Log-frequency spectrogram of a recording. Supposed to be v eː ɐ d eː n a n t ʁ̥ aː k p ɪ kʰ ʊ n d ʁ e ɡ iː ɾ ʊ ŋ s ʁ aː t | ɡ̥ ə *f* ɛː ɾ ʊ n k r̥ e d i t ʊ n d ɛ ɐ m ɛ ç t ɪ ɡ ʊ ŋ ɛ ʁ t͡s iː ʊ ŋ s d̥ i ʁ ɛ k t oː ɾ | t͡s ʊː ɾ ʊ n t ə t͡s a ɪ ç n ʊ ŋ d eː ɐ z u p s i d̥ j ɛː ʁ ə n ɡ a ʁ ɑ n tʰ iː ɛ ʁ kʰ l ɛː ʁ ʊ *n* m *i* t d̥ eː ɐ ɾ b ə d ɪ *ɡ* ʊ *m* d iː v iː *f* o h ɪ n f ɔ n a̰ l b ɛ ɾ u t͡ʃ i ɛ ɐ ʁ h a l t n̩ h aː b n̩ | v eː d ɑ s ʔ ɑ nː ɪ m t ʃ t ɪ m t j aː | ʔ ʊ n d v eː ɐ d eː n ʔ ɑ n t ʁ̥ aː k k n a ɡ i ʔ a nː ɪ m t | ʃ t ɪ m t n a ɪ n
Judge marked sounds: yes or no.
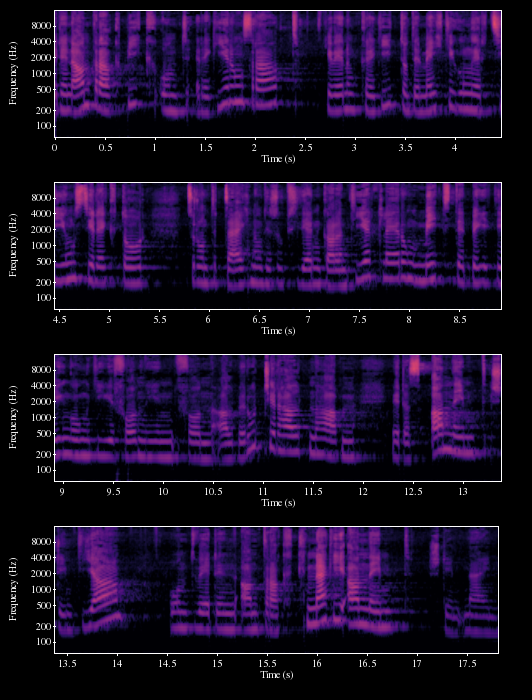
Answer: no, no, no, no, no, yes

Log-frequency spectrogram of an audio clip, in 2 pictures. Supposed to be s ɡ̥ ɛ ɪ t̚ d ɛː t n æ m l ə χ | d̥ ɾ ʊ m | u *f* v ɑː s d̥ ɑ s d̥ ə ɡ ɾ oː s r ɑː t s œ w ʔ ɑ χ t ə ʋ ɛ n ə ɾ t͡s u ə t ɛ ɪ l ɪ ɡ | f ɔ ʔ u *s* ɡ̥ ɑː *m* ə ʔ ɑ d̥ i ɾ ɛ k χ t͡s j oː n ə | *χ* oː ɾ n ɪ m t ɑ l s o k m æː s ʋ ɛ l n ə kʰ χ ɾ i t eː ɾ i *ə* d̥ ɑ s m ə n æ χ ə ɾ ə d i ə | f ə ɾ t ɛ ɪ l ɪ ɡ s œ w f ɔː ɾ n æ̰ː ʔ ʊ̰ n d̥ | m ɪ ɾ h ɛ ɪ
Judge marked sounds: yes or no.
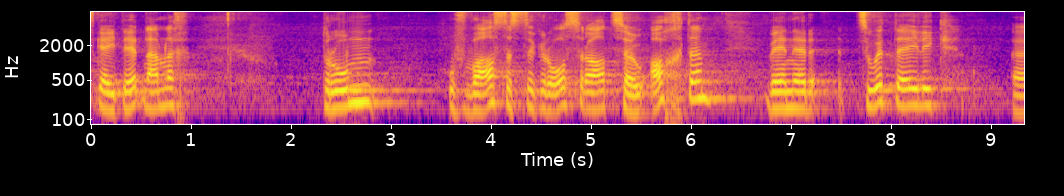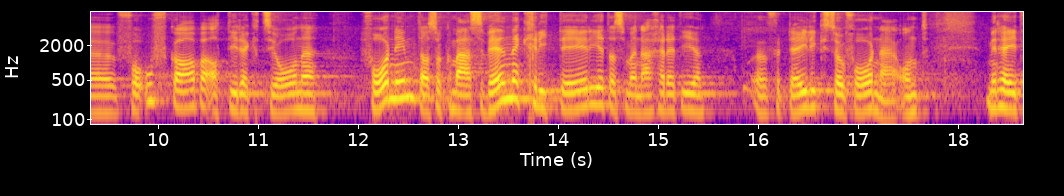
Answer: yes, no, no, no, yes

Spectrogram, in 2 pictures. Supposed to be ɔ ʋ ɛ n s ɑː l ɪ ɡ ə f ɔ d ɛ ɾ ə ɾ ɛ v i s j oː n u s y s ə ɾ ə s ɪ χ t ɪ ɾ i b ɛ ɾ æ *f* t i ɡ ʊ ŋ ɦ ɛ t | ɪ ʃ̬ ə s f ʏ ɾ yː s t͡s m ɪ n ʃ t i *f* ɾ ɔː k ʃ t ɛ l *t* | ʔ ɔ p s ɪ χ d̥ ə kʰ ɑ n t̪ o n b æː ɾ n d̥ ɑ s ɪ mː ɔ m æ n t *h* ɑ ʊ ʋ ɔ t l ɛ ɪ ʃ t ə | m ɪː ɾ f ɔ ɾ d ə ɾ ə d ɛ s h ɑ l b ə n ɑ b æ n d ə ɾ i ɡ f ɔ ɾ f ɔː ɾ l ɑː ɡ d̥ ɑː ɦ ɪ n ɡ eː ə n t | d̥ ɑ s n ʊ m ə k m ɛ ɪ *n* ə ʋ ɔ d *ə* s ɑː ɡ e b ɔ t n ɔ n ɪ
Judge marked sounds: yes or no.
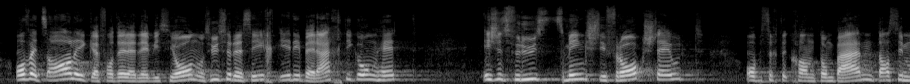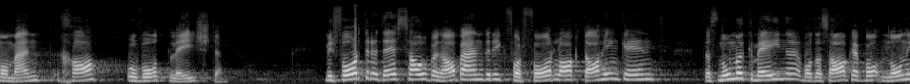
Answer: no, yes, yes, no, yes, no

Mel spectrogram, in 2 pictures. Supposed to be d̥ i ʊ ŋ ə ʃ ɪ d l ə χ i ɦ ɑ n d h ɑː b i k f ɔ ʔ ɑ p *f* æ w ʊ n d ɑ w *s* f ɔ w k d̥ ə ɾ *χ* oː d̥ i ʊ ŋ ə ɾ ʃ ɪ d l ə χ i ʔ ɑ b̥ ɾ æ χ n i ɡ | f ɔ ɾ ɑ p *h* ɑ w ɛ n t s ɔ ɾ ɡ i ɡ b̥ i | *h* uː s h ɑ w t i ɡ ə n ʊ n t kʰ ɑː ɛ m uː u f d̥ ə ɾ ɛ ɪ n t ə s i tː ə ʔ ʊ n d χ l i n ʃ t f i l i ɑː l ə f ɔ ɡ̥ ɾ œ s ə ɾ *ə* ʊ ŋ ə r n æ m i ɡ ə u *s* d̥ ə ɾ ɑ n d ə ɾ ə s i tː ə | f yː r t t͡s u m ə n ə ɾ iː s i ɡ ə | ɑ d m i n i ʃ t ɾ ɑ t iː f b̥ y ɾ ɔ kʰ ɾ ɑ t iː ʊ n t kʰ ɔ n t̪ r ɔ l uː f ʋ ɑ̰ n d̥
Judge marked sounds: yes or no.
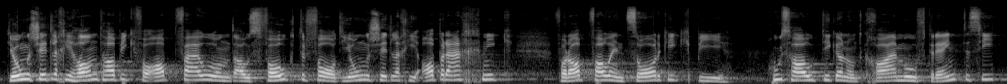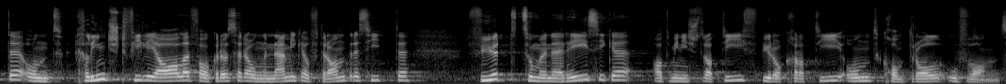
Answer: yes, yes, no, no, yes, yes, no

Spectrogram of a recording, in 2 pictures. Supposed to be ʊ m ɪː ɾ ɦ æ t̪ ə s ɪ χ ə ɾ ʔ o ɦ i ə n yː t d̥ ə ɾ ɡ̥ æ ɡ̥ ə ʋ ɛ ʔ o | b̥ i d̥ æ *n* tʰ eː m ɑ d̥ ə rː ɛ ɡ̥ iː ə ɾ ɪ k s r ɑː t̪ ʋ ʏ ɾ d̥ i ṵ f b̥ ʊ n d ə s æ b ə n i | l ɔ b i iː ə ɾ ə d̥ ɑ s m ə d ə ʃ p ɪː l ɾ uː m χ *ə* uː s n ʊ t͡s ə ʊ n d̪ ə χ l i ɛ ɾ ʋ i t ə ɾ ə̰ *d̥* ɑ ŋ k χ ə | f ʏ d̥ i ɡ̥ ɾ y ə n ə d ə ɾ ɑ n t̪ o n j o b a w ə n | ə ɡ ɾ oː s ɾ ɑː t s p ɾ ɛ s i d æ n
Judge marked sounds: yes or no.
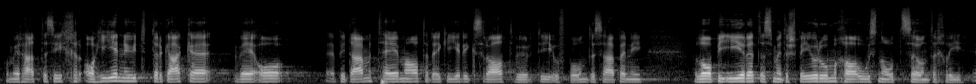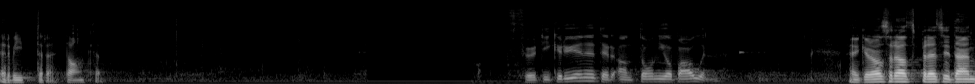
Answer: no, no, yes

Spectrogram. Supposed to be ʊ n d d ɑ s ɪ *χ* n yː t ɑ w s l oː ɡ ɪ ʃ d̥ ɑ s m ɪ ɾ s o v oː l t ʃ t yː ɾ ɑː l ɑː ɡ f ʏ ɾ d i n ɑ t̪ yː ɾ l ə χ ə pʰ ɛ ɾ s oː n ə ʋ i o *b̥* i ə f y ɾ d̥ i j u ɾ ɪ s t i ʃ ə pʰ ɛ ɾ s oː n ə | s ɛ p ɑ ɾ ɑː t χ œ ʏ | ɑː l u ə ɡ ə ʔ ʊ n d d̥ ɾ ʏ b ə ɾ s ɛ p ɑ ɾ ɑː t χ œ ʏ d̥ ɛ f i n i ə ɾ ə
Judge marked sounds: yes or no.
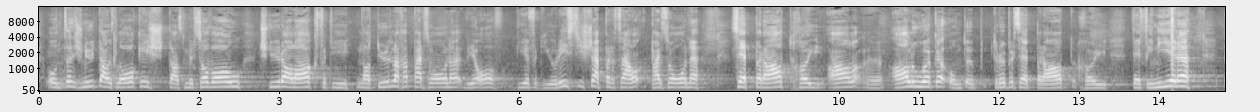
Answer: no, no

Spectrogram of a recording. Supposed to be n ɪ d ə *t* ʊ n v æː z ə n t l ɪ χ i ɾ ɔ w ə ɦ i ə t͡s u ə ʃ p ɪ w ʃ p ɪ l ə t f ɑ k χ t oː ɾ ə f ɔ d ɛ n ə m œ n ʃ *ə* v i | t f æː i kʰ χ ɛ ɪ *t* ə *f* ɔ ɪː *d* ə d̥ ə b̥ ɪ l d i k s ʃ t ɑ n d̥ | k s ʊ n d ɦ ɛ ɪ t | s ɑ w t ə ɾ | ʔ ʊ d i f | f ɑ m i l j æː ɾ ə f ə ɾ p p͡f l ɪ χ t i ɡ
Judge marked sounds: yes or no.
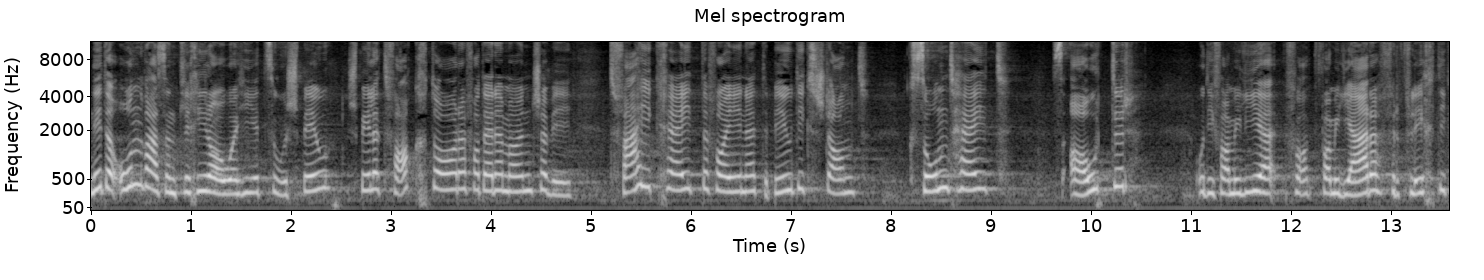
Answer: no, yes, yes, yes, no

